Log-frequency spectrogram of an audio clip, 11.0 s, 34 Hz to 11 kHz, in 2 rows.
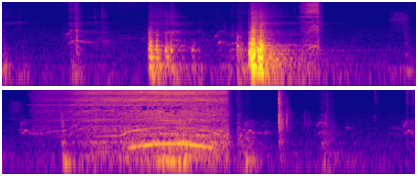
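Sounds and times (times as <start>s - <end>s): knock and clatter of wood: 1.9s - 3.8s
cordless drill driving a screw: 5.9s - 8.6s.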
